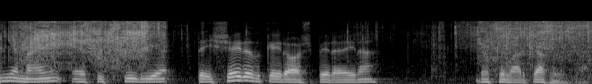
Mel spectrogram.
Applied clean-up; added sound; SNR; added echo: none; Tearing; 2 dB; none.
